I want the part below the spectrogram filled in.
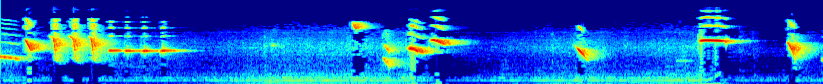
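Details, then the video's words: Gnorimopsar chopi song variation: a quick run of bright chipping notes sliding into a level whistle, followed by scattered sharp upslurred and downslurred whistles, with a soft constant low hum behind. "Tordo Chaqueño Cantando - Chopi Blackbird Singing - Gnorimopsar Chopi"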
